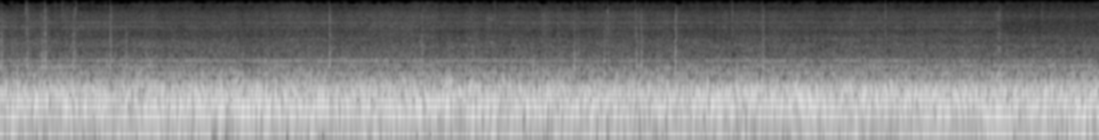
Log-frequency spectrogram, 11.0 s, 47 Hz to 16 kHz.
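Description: Cabin noise of a Lisunov Li-2 on the ground after landing: its nine-cylinder radial engines running at low power, a loud steady drone with a faint steady whine above it and occasional light clicks.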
